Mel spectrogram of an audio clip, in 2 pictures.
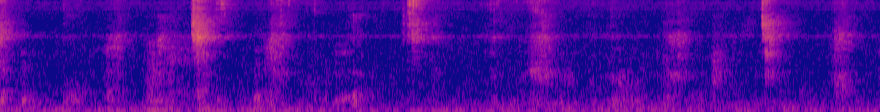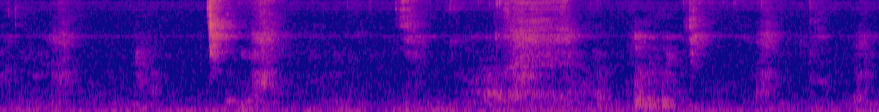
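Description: A woman slurps noodles and chews loudly close up.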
